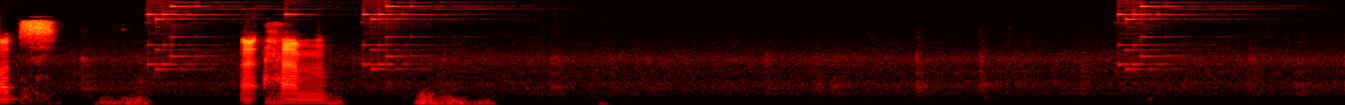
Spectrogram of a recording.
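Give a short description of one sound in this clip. Short bright electronic chimes ring as menu choices are made.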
